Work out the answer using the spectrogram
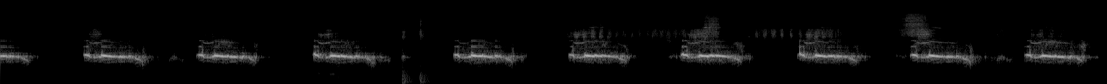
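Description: Great Barbet giving a loud, mournful, cat-like wailing note, repeated about once a second, with faint higher chirps in the background.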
